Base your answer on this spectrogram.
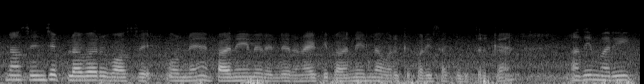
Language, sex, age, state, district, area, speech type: Tamil, female, 30-45, Tamil Nadu, Dharmapuri, rural, spontaneous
